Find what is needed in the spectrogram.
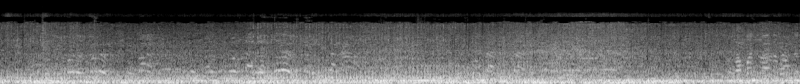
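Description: Pickup truck's engine running close by, a loud steady drone, with men's voices talking and calling over it.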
